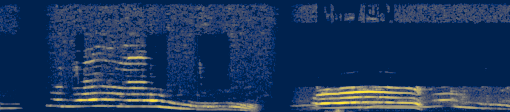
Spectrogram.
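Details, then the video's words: Cats chatting: two long drawn-out caterwauling meows, the first bending downward into a falling moan, the second steady and then dropping, with a soft thump between them. "Animal Cats chatting"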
